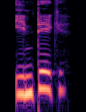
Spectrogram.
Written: inddække

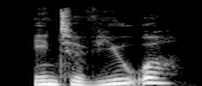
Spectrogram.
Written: interviewer

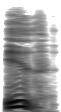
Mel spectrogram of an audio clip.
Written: eder

